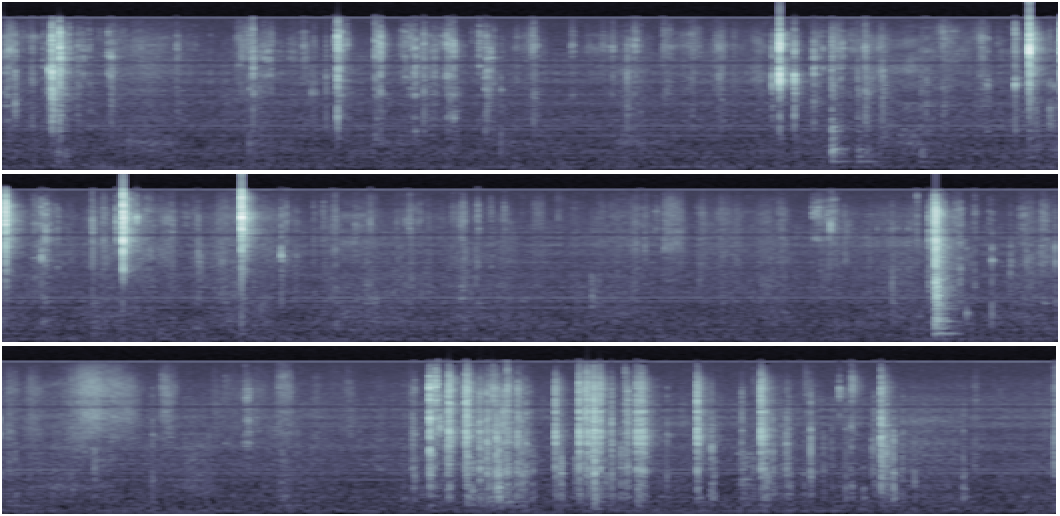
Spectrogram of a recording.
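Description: Plastic clicks and snaps of a Mastermind Creations Felisaber transforming figure as its limbs and parts are flipped and pegged into cat mode by hand: sharp, isolated clicks spaced a few seconds apart, with a busier patch of clicking and handling near the end.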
